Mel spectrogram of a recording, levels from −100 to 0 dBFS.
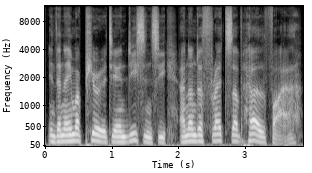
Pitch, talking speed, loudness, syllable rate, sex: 135 Hz, 200 wpm, -16 LUFS, 5.0 syllables/s, male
